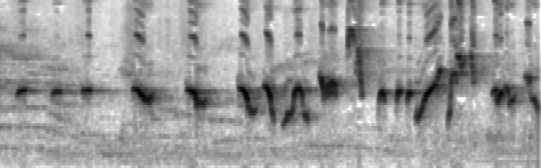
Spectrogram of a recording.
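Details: White-rumped shama decoy bird singing: varied whistled phrases, slurred up and down, repeated at an uneven pace, with sharp high notes in between and a quiet background.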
